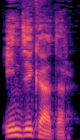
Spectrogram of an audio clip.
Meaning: indicator
- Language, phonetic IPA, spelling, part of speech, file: Russian, [ɪnʲdʲɪˈkatər], индикатор, noun, Ru-индикатор.ogg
